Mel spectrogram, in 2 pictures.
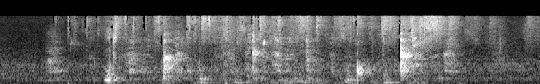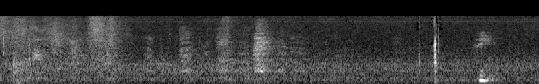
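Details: Roxy, a pet Staffordshire Bull Terrier bitch, chasing her tail: a busy run of short whimpers, yelps and panting bursts packed into the first five seconds, then quieter scuffling with a few faint sharp clicks near the end.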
